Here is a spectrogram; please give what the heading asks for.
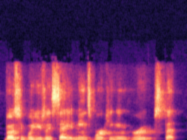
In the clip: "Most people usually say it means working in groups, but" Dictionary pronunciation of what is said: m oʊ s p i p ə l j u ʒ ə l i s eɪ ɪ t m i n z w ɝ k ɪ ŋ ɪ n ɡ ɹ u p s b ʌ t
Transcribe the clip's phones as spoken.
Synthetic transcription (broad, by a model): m oʊ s p i p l j u ʒ l i s eɪ ɪ t m i n z w ɝ k ɪ ŋ ɪ n ɡ ɹ u p s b ʌ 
